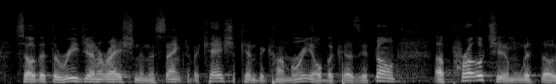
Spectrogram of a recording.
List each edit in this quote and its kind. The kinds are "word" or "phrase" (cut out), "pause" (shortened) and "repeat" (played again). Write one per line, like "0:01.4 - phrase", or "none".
0:02.3 - word
0:03.7 - word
